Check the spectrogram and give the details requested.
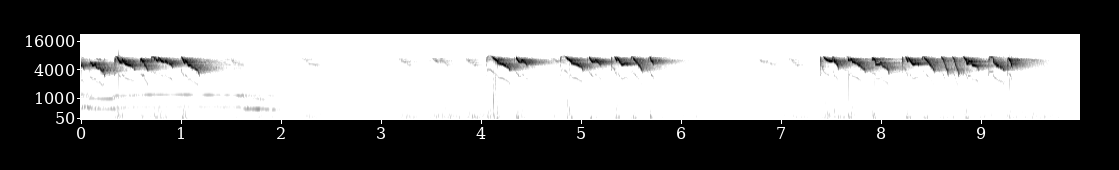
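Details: Indonesian white-eye singing a forceful 'ngalas' provocation song: three phrases of fast, high-pitched descending chirps, each lasting one to two seconds, with brief soft notes during the pauses and a faint low hum at the start.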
